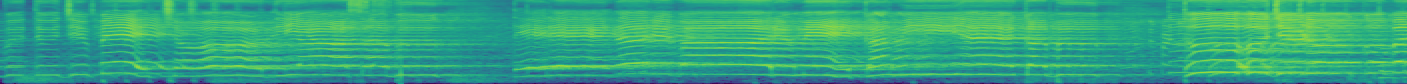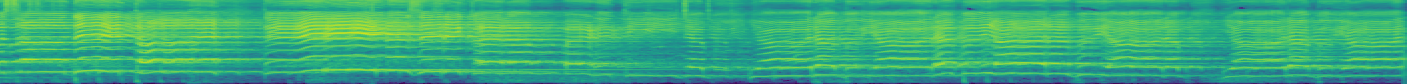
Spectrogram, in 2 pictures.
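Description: Two young girls singing a song together into handheld microphones, with short pauses about five and twelve seconds in.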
